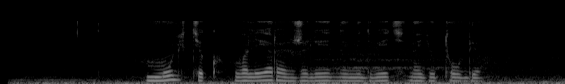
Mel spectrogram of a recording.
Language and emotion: Russian, neutral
